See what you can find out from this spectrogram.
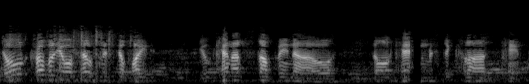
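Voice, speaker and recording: Cold, formal male villain played by a man for a 1940s radio serial, slightly high voice, muffled noisy recording. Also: close to an everyday voice. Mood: gloating, menacing. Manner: formal, deliberate, threatening. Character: menacing male criminal mastermind, cold and commanding. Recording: noisy, band-limited old radio recording.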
